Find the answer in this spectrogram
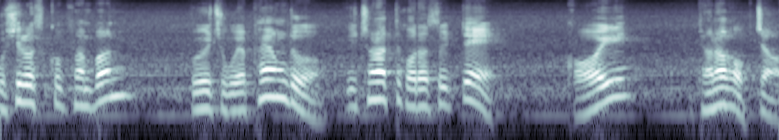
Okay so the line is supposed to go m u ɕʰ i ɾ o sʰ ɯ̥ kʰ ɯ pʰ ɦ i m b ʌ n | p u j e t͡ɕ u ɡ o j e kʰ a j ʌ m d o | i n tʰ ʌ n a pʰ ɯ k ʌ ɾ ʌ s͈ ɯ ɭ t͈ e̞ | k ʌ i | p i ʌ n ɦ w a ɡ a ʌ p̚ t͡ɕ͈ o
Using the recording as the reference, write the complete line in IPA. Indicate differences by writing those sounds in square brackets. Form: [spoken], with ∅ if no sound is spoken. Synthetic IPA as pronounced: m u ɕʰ i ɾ o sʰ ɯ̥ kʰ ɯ pʰ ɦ [a] m b ʌ n | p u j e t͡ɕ u ɡ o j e [pʰ] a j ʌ [ŋ] d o | i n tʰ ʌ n a [tʰ] ɯ k ʌ ɾ ʌ s͈ ɯ ɭ t͈ e̞ | k ʌ i | p [j] ʌ n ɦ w a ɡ a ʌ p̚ t͡ɕ͈ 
